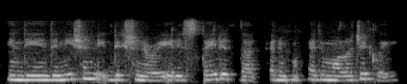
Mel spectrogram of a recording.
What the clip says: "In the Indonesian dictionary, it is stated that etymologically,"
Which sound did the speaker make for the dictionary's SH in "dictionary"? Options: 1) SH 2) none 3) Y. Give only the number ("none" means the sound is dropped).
1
